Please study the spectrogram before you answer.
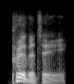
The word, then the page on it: privity: British English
